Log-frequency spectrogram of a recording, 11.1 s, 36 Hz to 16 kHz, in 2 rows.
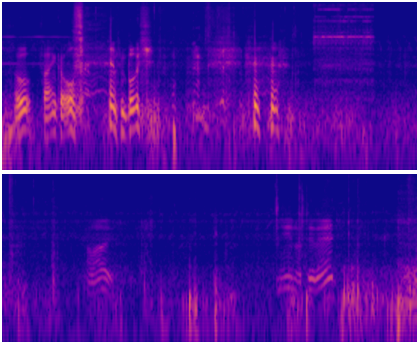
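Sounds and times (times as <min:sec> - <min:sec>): electronic phone ringtone: 0:00.0 - 0:01.5, 0:04.1 - 0:05.1.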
